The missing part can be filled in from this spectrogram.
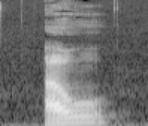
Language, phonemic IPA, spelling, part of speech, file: Arabic, /ʔaw/, أو, conjunction, Ar-أو.ogg
- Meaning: 1. indicates an inclusive disjunction 2. indicates an exclusive disjunction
